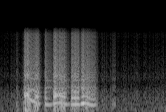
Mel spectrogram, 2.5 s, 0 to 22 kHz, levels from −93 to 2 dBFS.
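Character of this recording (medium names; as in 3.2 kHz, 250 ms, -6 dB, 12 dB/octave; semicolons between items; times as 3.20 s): a quantiser's noise floor 10-bit, dither triangular; tremolo saw up 2.4 Hz, depth 45%; aliases and images of a low sample rate 1 kHz, jitter 20%; A-law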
